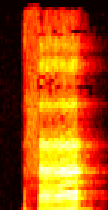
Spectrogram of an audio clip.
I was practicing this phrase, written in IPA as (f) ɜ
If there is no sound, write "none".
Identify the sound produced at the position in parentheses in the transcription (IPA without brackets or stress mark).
θ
